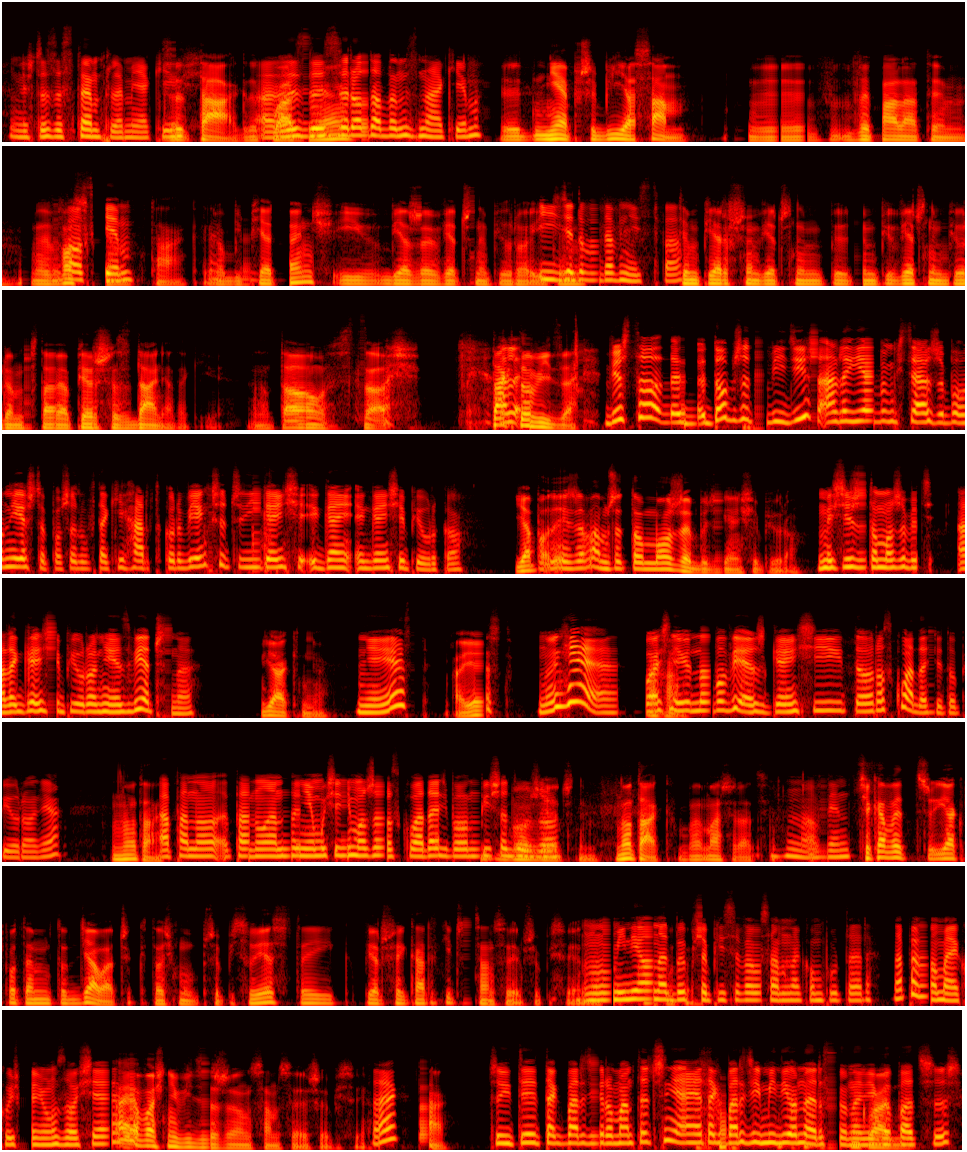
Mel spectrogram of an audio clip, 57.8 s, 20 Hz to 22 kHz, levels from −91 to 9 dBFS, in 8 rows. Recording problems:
muffled; very slightly; fading above 4 kHz
choppy; very; 7% of the speech affected

